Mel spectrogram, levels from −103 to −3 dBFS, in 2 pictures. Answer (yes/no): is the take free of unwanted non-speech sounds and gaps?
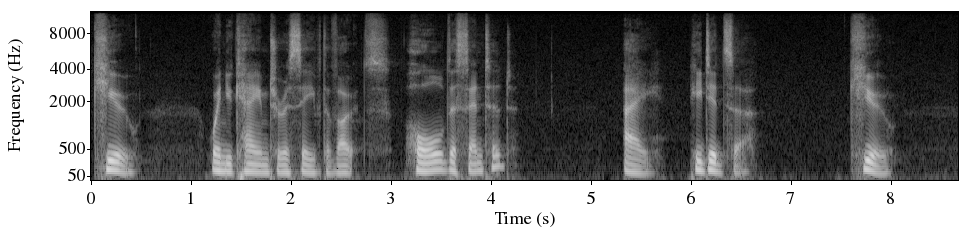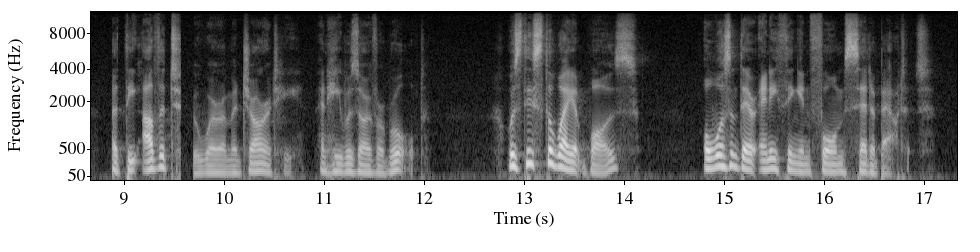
no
